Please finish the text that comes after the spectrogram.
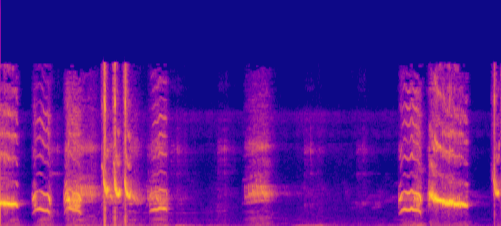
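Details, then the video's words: Relaxed 'ngeplong' song of an orange-headed thrush: looping whistled notes and sharp clicks, a quiet gap with soft faint notes, then more strong falling whistles. "Anis merah ngeplong santai"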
